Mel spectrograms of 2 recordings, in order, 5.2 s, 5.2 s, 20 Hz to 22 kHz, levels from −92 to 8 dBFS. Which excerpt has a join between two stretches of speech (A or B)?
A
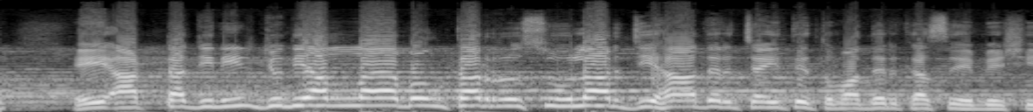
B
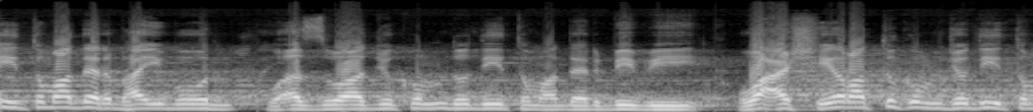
B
